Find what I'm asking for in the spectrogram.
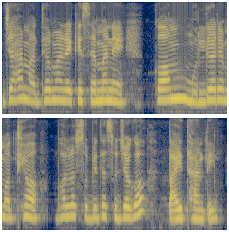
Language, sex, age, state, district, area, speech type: Odia, female, 60+, Odisha, Kandhamal, rural, spontaneous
